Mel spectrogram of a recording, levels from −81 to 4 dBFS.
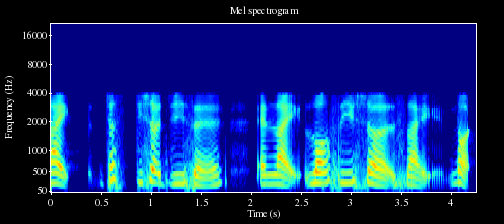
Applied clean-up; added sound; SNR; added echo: none; none; none; none.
